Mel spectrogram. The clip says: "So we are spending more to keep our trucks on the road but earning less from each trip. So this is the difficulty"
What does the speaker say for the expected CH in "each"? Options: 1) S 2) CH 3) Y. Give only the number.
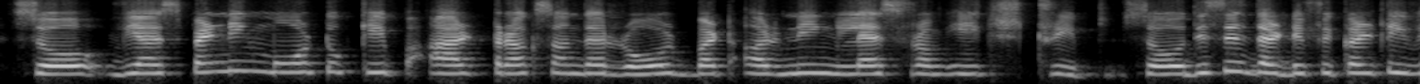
2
